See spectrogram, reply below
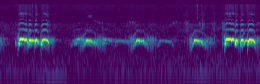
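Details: Zebra dove of local stock singing lustily as a lure: short stuttering coo bursts alternate with softer, rising-and-falling single coos, the rhythm repeating about every second.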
